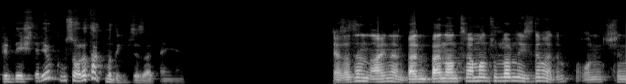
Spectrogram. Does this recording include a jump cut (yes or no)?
no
